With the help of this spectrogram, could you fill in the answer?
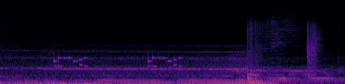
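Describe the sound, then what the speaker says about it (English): Telephone number dialing: two short bursts of touch-tone beeps over a low steady background hum, followed by a couple of brief clicks or handling knocks near the end. "picks up his phone, and dials the number of Special Agent Force."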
